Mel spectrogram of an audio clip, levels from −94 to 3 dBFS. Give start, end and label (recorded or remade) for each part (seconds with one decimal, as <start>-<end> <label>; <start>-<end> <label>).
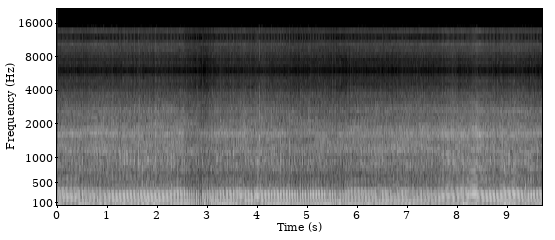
0.0-9.7 recorded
